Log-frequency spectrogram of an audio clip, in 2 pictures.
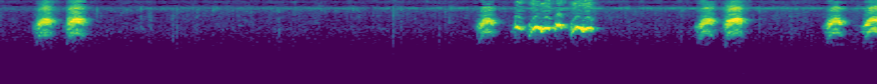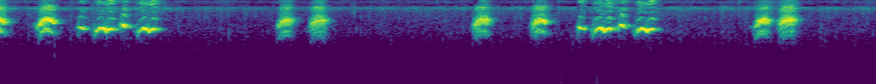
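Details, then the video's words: A red-whiskered bulbul calls its flock with paired rasping notes spaced through the recording. Brief bubbling, warbled phrases recur about every two seconds against a quiet background. "Tiếng Chào Mào Bông gọi bầy"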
